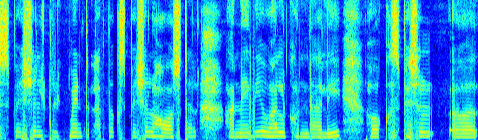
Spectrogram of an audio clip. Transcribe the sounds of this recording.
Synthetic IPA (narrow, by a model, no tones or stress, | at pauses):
speʃɐlʈɾiʈmeɳʈlɐft̪okɐ̥speʃɐlɦaːsʈɐlɐneːd̪iʋaːɭːuɡuɳɖaːliɔkɐspeʃɐl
